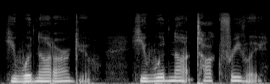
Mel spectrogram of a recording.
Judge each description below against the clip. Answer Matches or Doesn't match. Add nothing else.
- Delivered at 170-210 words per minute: Matches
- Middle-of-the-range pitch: Matches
